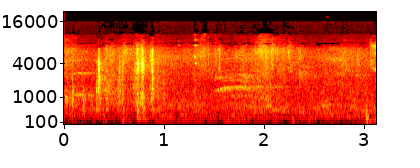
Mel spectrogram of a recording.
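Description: Metal fittings on the legs of a procession float (paso de misterio) being moved and shortened so the float can be lowered to the ground: a few sharp clanks and clicks, clustered early and one near the end, over a steady hum of crowd noise and indistinct voices.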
